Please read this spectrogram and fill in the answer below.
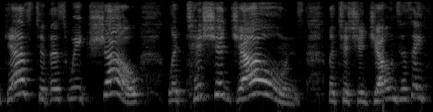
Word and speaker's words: Latisha: So my name's actually pronounced Latisha, so it's like, the E sound in the middle. I don't know why that I is there, but it's like transforming into a different sound.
